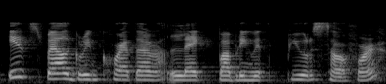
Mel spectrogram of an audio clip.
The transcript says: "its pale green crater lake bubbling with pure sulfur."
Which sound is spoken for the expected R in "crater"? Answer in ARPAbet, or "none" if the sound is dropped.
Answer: W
